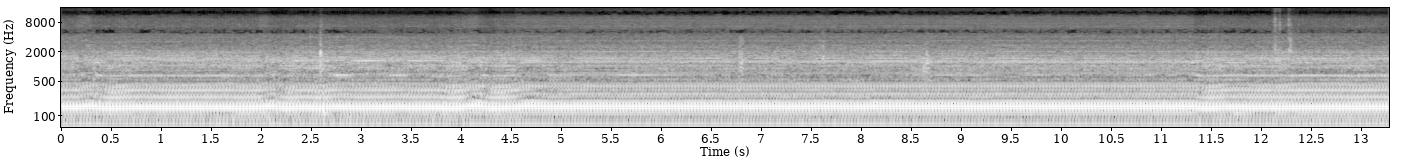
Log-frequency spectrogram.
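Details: Honda GX160 SplitFire wood splitter after carb clean and oil change for bogging and stalling; steady, even drone holds speed while splitting wood, no surging or hunting, runs healthy under load.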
